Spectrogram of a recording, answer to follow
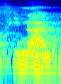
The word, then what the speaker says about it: finale: C'est la situation finale. D'ailleurs, le E c'est muet, on ne prononce pas le E.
